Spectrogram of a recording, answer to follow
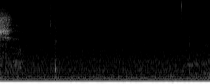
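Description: A faint computer mouse click about half a second in, against steady low room noise.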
